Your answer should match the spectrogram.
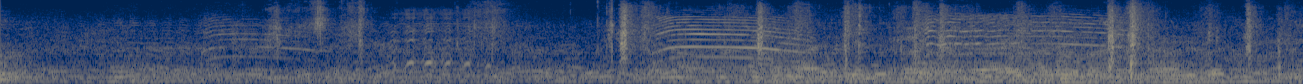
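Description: Faint background ambience with a few short, high animal calls that fall in pitch, around one, three and five seconds in, over scattered light clicks.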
